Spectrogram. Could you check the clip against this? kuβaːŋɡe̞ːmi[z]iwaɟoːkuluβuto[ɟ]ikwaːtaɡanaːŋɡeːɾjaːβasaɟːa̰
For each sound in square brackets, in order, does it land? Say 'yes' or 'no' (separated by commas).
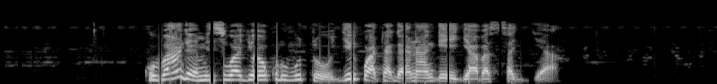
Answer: no, yes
